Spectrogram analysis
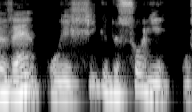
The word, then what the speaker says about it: Soliès: ou les figues de Solier ou Soliès. Je ne sais pas si on prononce tout, c'est écrit Soliès. S-O-2-L-I-E-S.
